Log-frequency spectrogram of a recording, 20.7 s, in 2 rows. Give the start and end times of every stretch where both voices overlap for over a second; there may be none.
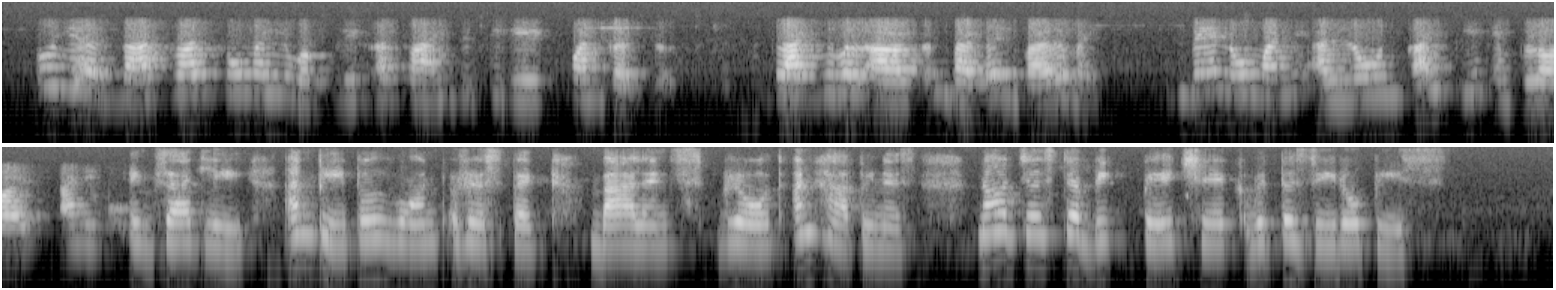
none

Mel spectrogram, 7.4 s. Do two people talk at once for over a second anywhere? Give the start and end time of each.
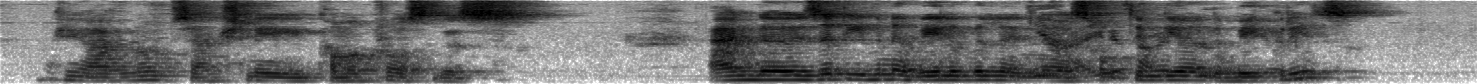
5.1-6.6

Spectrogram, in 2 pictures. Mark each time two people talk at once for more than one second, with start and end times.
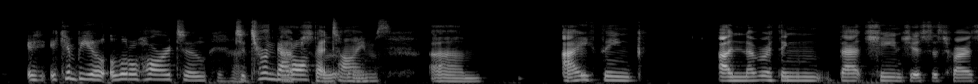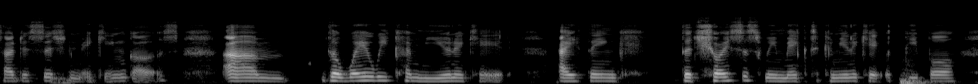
2.2-3.7

